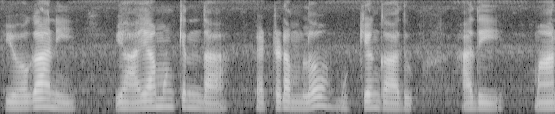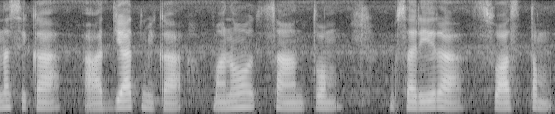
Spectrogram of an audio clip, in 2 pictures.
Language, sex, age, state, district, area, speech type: Telugu, female, 45-60, Andhra Pradesh, Krishna, urban, spontaneous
